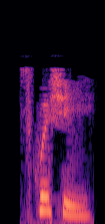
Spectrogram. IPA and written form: 'skwɪʃiː (Squishy)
